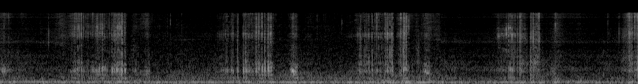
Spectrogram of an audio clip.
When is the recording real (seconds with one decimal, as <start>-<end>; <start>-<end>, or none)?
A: 0.6-4.4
